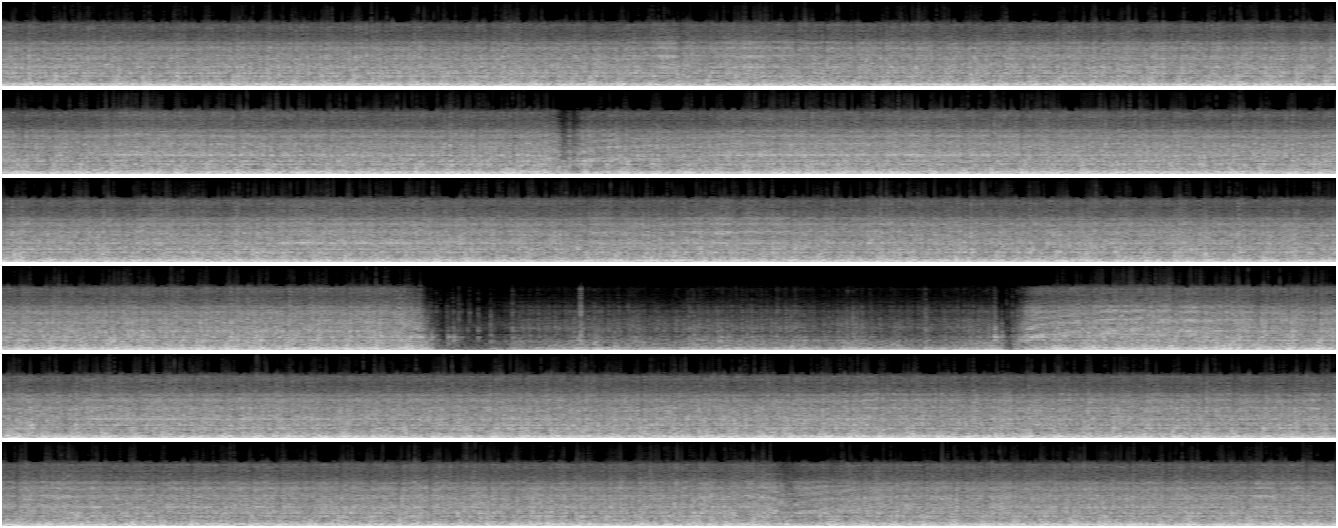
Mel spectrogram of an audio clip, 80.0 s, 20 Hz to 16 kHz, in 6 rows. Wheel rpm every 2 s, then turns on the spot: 200, 200, 200, 200, 200, 200, 200, 200, 200, 170, 180, 200, 200, 200, 200, 200, 200, 200, 200, 200, 200, 200, 70, 10, 20, 100, 200, 200, 200, 200, 200, 200, 200, 200, 200, 200, 200, 170, 190, 200.
44-50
